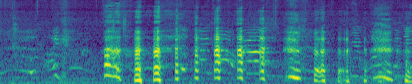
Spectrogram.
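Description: Puppies bark and yelp loudly and excitedly.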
